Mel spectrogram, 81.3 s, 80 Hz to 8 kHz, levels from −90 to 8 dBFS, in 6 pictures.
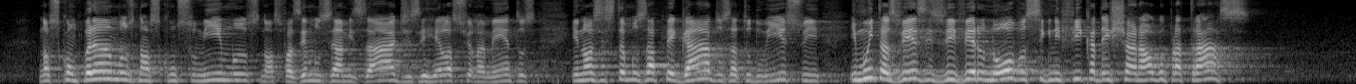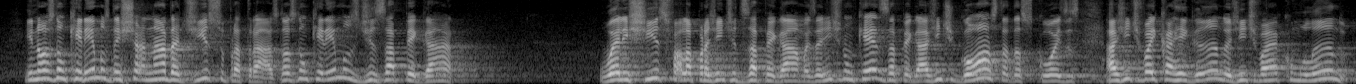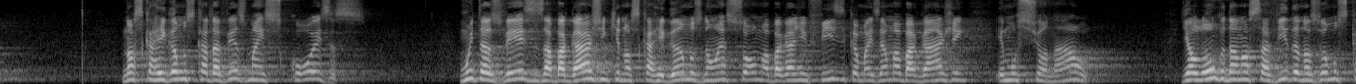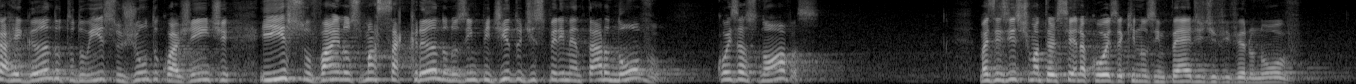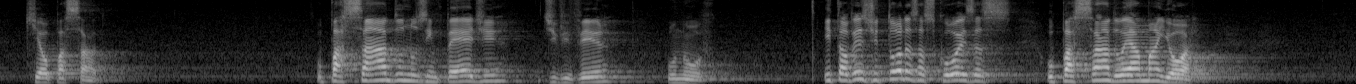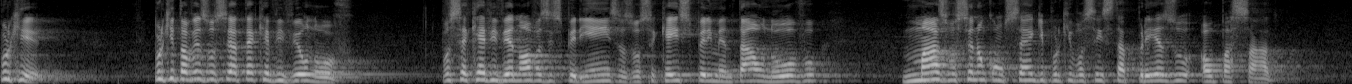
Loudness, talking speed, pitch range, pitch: -27 LUFS, 135 wpm, 200-245 Hz, 225 Hz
